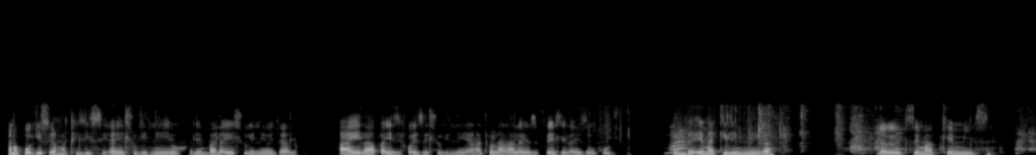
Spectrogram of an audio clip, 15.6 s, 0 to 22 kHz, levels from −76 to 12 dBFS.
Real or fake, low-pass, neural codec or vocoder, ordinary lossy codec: real; 7.2 kHz; none; Opus, 32 kbps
